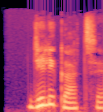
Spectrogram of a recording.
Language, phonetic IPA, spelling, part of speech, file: Russian, [dʲɪlʲɪˈɡat͡sɨjə], делегация, noun, Ru-делегация.ogg
- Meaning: delegation (a group of delegates)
